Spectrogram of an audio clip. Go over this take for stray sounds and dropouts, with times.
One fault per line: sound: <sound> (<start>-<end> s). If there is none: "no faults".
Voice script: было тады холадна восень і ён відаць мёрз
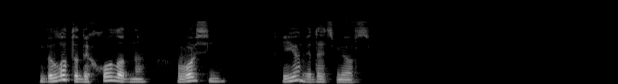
no faults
